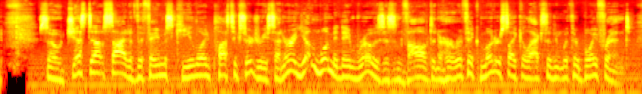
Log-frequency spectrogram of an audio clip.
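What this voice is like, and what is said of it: Announcer-style radio voice. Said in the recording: “I'll use my best radio voice”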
